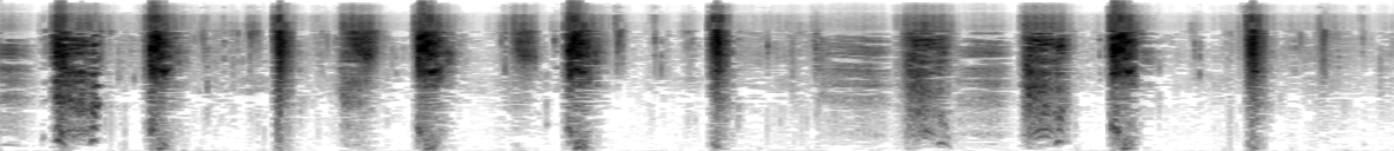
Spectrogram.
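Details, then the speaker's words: Adult man coughing while recording; about ten separate harsh coughs in ten seconds, some single and some paired, close to the microphone in a quiet room; cough. "sorry, dude. I've got a trash bag of fucking tissues. Because I cough, okay?"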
